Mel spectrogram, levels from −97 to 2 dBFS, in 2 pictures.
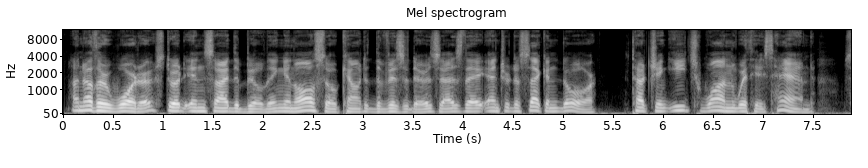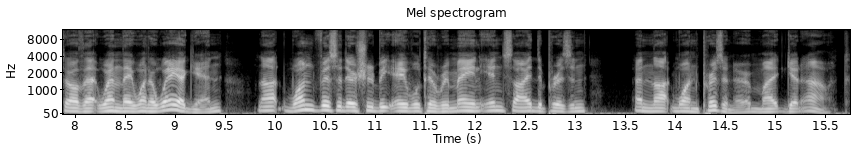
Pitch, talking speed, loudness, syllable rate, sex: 130 Hz, 185 wpm, -17 LUFS, 5.4 syllables/s, male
